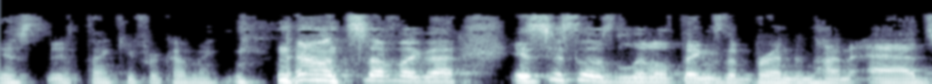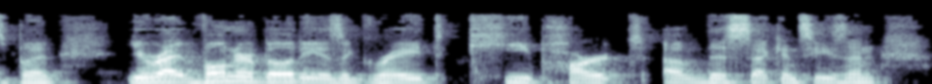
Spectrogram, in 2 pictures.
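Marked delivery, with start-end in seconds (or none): 0.0-1.1 muttered under the breath, much quieter. Describing a TV doctor's aside during a scene, muttered under his breath. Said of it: "really under his breath".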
